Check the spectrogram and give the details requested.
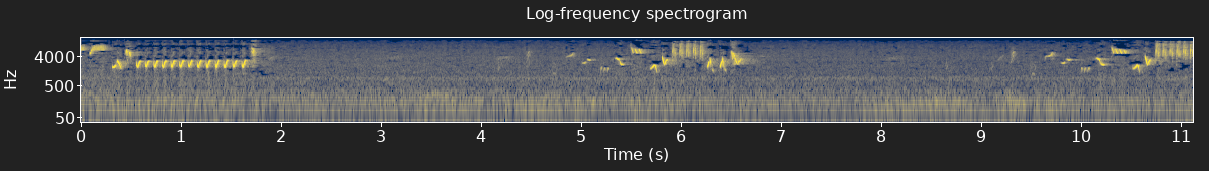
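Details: Nightingale singing in bursts: a fast even trill of repeated notes, several seconds of near silence, then a short jumble of sharp high notes and buzzes, another pause, and a final rapid high phrase.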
